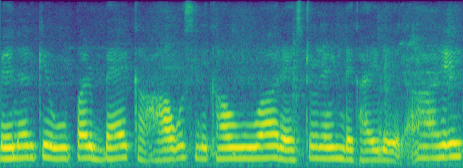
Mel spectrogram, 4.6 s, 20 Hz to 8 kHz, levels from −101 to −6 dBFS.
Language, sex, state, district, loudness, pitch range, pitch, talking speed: Hindi, female, Chandigarh, Chandigarh, -14 LUFS, 190-205 Hz, 195 Hz, 170 wpm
